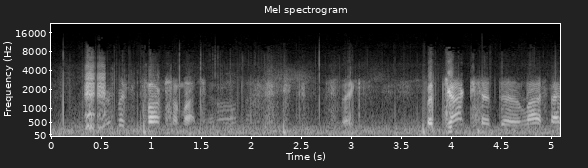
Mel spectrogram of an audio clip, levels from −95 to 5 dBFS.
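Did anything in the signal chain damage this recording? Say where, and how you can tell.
Yes. There are abrupt splices at 0.74, 1.86, 2.88 and 4.32 s, each heard as the sound jumping ahead. The first skip is longer, roughly 150 ms, and the others are about a third. The cause is likely a dropped buffer (overrun) at the driver or buffer stage, where samples were overwritten before being read. On a waveform each shows a sudden discontinuity without any gap, and a spectrogram shows a thin vertical broadband line where mismatched content meets.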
